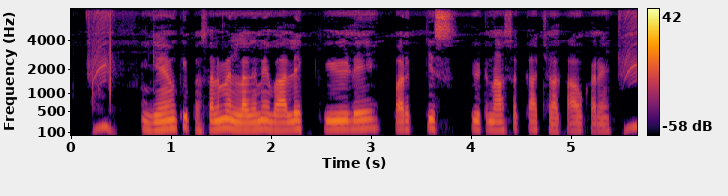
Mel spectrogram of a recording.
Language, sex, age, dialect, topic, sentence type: Hindi, male, 18-24, Kanauji Braj Bhasha, agriculture, question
